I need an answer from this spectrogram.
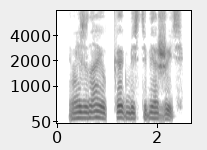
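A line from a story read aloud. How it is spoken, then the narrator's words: Sighing. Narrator (Russian): вздохнул Мурха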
